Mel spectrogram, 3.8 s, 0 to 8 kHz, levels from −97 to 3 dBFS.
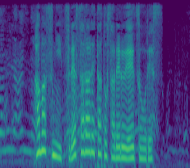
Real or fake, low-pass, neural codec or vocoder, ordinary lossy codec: real; 7.2 kHz; none; none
